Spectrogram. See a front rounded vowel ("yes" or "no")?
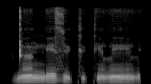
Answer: yes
